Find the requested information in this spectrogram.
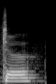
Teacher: च जब हम बोलेंगे तो हमारी जीवा कहाँ टकराती है, ऊपर तालु में टकराती है। बिना ऊपर टकराए च का उच्चारण भी नहीं होगा।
